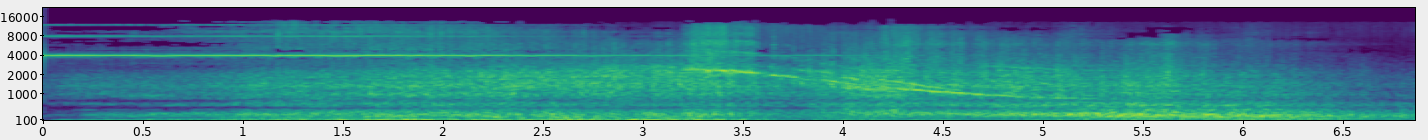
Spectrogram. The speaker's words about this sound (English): countdown for blastoff. X minus 5, minus 4, minus 3, minus 2, X minus 1, fire.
